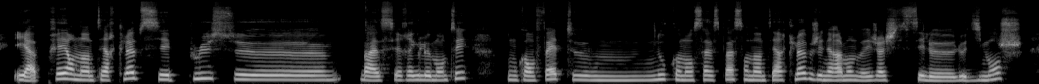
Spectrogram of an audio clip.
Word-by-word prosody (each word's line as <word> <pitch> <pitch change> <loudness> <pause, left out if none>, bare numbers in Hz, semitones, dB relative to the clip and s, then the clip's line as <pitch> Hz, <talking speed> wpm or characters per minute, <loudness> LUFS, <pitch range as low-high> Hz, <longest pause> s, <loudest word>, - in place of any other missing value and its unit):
Et - - +5
après, 255 +1 +3
en 240 -2 +4
interclub, 205 +6 +2
c'est 225 -5 0
plus, 275 +1 -2
heu, 210 -2 +1 0.2
bah, 190 -3 +4
c'est 185 +3 -6
réglementé. 205 +6 0 0.4
Donc, 205 -1 -6
en 195 -1 +3
fait, 120 - -1
hem, 195 -1 -3
nous, 230 +1 0
comment 210 -4 -2
ça 210 +1 -2
se 205 - -10
passe 225 +2 -2
en 210 -1 -1
interclub? 205 +6 0
Généralement, 200 -2 +1
bah 185 -2 -2
déjà, 195 +1 +1
c'est 205 +1 -2
le 175 -2 +1
le 185 +1 0
dimanche, 195 +9 -3
205 Hz, 160 wpm, -24 LUFS, 195-220 Hz, 0.4 s, Et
